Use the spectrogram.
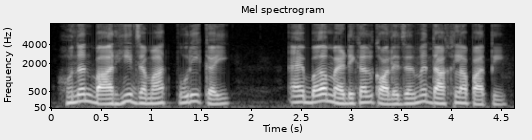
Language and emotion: Sindhi, neutral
